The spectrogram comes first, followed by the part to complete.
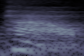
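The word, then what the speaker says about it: Pao: these people are like the world is called pow that's spelled p-a-o and it's a lot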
